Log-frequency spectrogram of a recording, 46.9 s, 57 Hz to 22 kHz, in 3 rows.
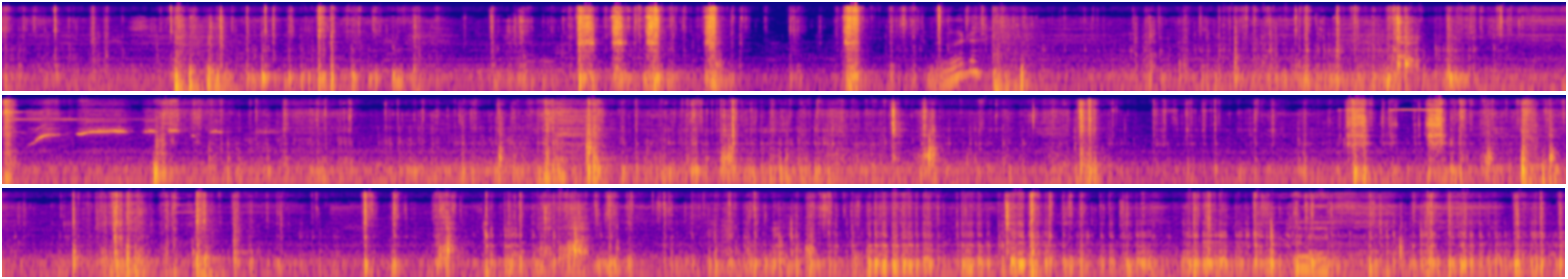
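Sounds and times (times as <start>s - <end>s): steady low hum: 0.0s - 46.9s
short rising whistle: 15.9s - 17.9s.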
